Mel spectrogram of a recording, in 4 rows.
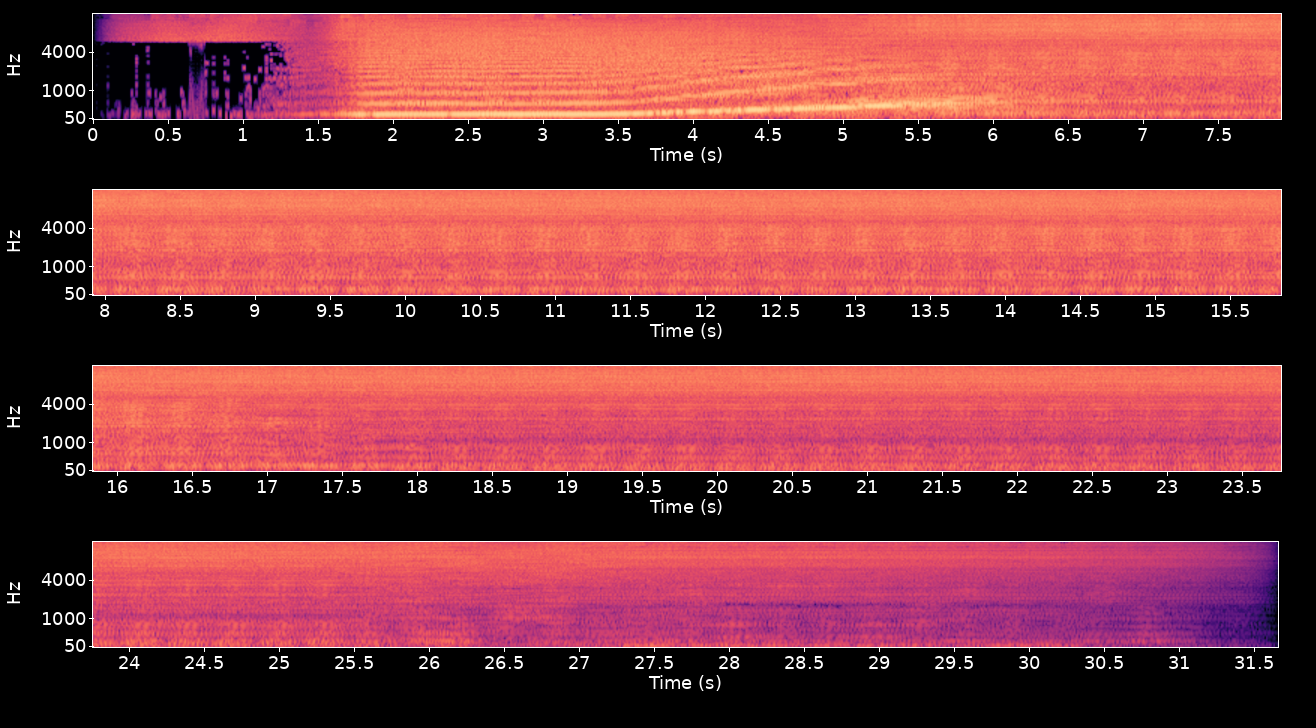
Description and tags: Time Nightmares - 01
Time dilation dilated into concave ambient drone washes.
ambiance, ambience, ambient, atmosphere, atonal, deep, digital, distorted, drone, effect, future, horror, nightmare, pulsating, sci-fi, sfx, sound, sound-design, soundeffect, synth, time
